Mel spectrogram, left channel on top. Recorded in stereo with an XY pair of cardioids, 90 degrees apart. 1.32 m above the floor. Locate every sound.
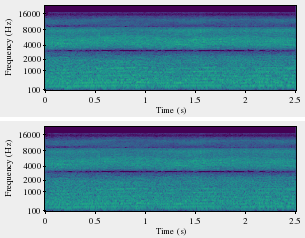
0.0 s a lawn mower: 20° left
